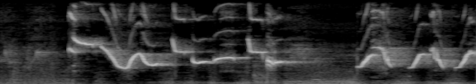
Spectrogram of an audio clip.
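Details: Oriental magpie-robin (kacer) in energetic song meant to stimulate captive birds: clear looping whistles, dipping and rising, then a run of three swooping notes after a brief pause.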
